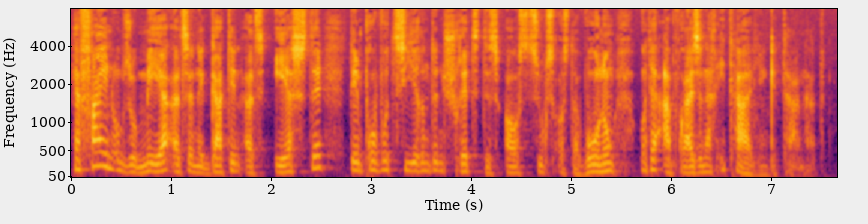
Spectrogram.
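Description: Stuffy self-important male lawyer in old radio play, husky, very animated melody, super formal wording. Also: mid-range voice, normal speed, few pauses. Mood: formal, insistent. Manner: pompous, stilted formal diction. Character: pompous divorce lawyer, vain and insistent, writing formal letters. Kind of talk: 1970s radio play, letter read aloud in character.

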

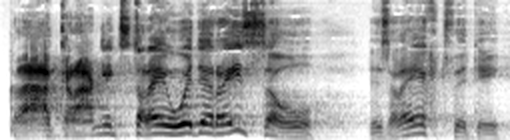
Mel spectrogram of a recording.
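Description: A coarse, greedy little tyrant of a king with an Austrian accent. He blusters through a farcical radio play, his pitch leaping about from grumble to yelp. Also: big pitch swings, a little slow, creaky, sharp tone, heavily acted. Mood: indignant, grudging. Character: crude, greedy, miserly man, newly made king.

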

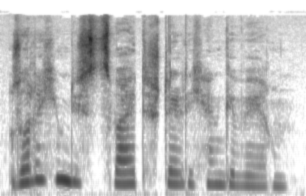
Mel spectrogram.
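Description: An actress playing a proud, jealous young noblewoman in a radio drama, murmuring hushed, breathy asides to herself. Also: on the high side, lively intonation, moderate pace. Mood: hurt, suspicious. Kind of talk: intimate radio drama monologue.

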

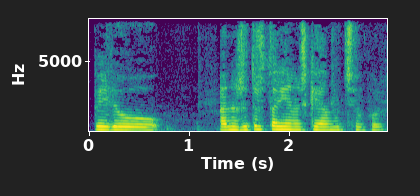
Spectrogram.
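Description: A teenage girl from gives her views as a young activist. Her voice is mid-pitched and mellow, and her delivery stays quite level and informal. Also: completely flat delivery, a little fast, poor audio. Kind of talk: informal spoken opinion piece.

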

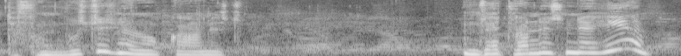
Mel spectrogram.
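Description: An actress playing an earnest, expressive young woman in a radio drama. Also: fairly high pitch, unhurried. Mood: surprised.

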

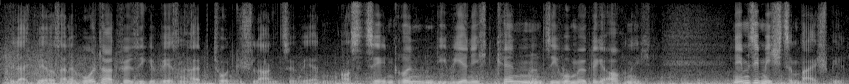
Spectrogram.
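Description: Very low mellow servant, chatty and sly, lively melody, radio drama. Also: male voice, fairly quick, noisy background, heavily acted. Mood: sly, musing. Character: talkative, philosophizing manservant, calm and sly. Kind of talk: radio play acting.

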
